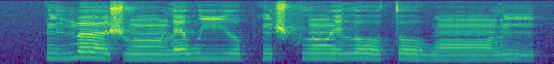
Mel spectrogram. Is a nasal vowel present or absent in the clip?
present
